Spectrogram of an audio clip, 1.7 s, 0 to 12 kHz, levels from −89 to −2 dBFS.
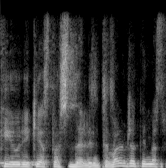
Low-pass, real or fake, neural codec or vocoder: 10.8 kHz; real; none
